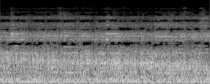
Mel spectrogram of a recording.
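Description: Death metal band playing live at full volume, heard through a phone's microphone close to the stage as a dense, unbroken wall of distorted guitars, bass and drums.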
